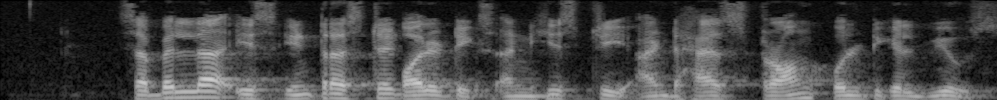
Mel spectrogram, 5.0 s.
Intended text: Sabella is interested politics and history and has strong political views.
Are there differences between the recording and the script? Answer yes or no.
no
